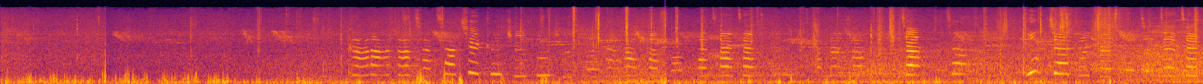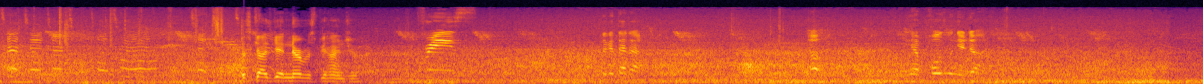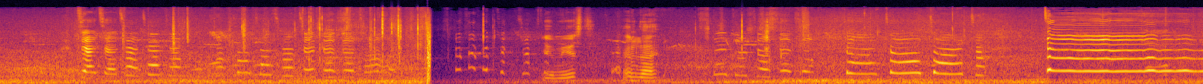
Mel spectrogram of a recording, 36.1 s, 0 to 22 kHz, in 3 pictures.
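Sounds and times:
wind buffeting microphone: 0.0s - 36.0s
high wavering voice: 3.5s - 14.6s, 24.7s - 28.0s, 30.2s - 36.0s.

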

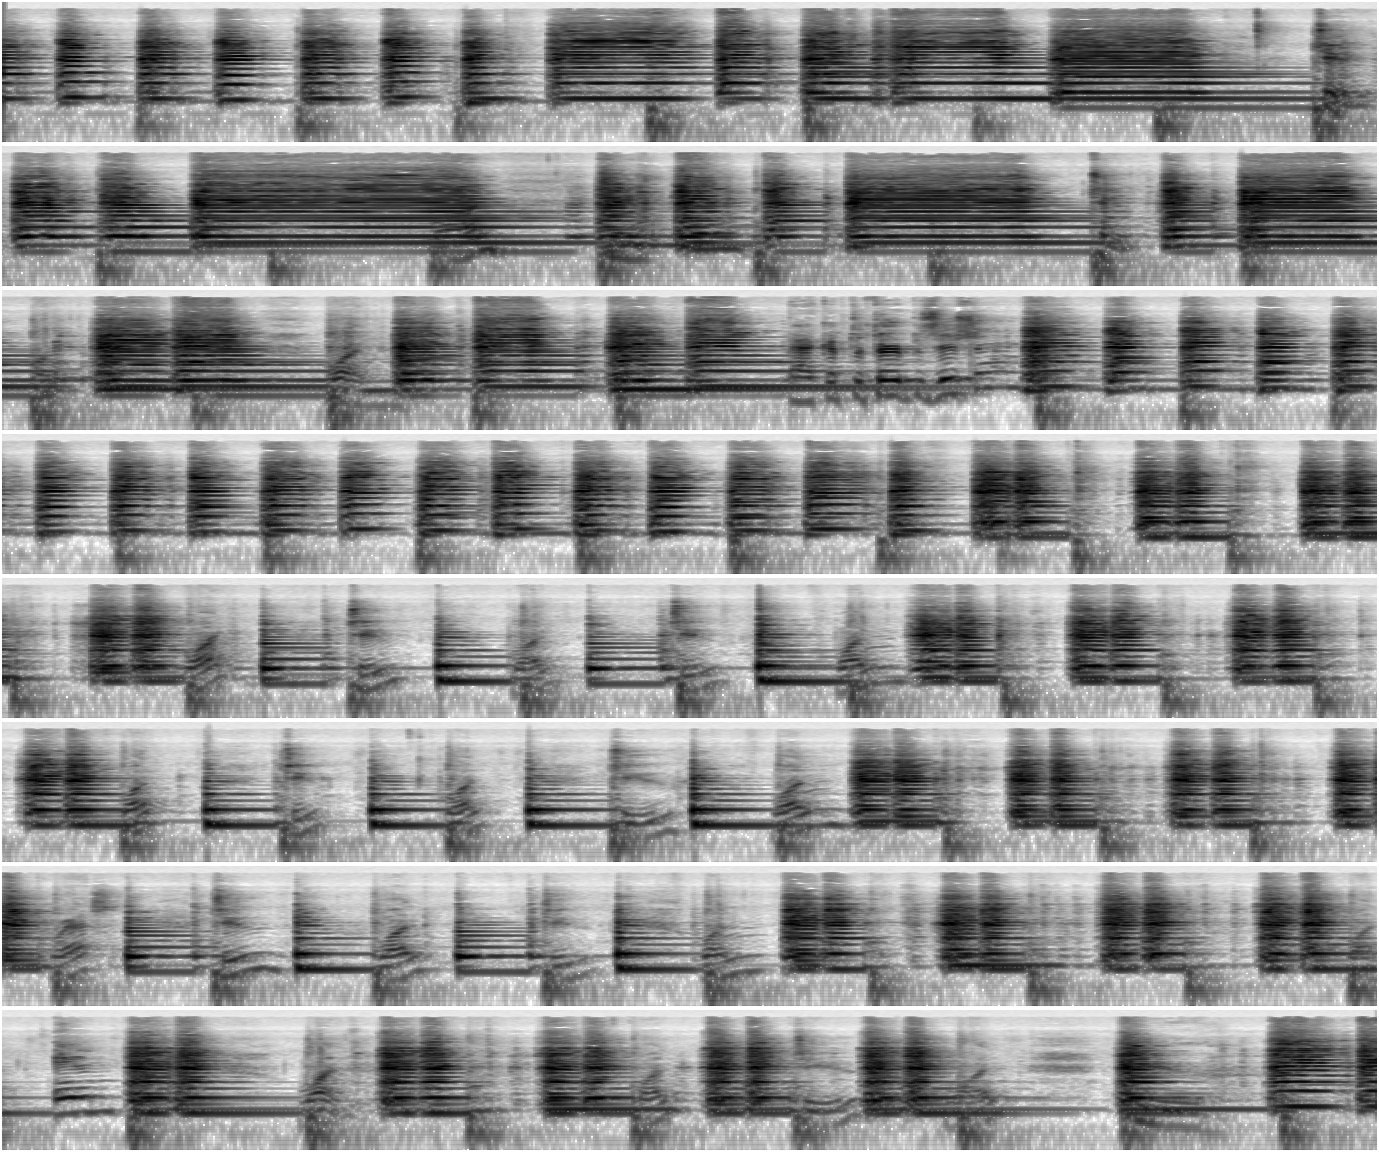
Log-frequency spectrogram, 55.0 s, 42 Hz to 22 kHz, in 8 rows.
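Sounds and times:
viola short bowed notes: 0.0s - 55.0s.

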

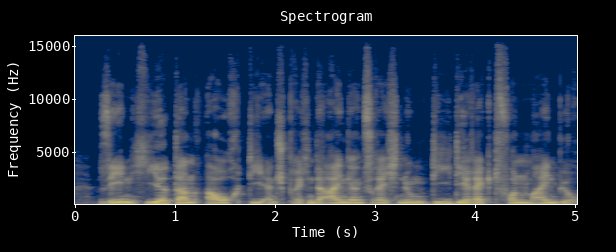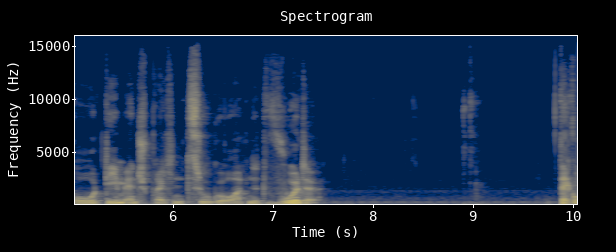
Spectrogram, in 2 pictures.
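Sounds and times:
computer mouse clicks: 7.7s - 9.2s.

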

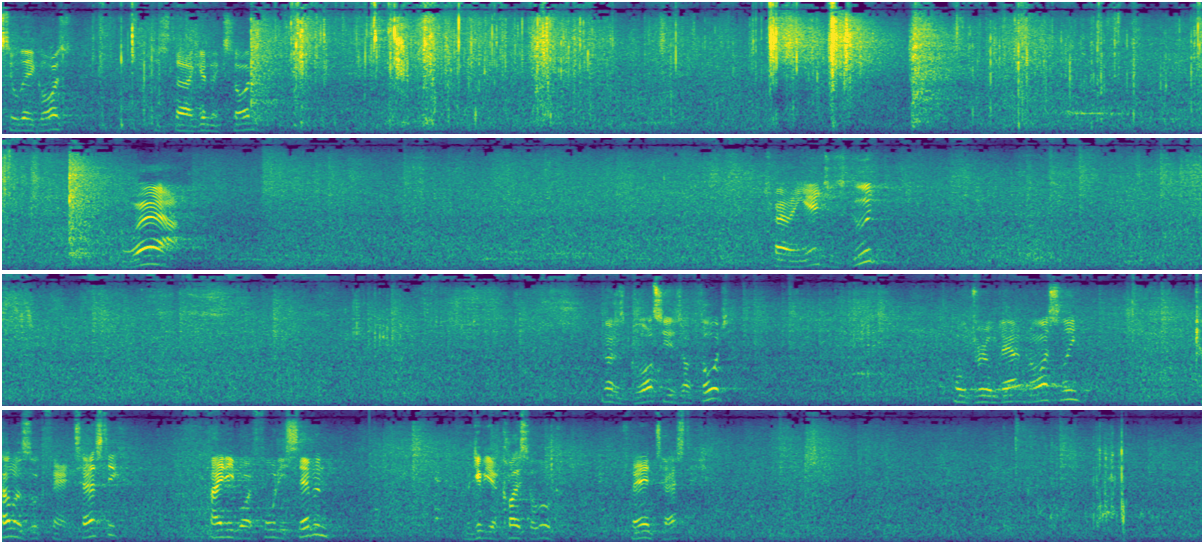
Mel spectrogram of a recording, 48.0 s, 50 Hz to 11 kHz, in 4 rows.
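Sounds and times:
steady background hiss: 0.0s - 48.0s
newspaper tearing and crumpling: 2.8s - 8.7s, 9.4s - 12.4s.

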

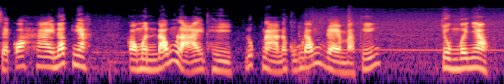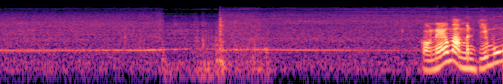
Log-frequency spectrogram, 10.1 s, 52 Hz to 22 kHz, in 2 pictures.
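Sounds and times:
sunroof motor whining: 2.9s - 10.0s
sunroof click: 5.0s - 9.2s.

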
